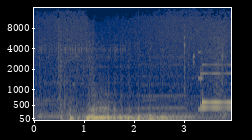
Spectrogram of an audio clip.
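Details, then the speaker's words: BMW M5 after fitting a new sensor from FCP Euro, key start: engine catches with a short rumble after cranking, runs about two seconds, then stalls; fires but won't keep running. No wiring issues then found at the DME. "damn it like started it started and it turned off"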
